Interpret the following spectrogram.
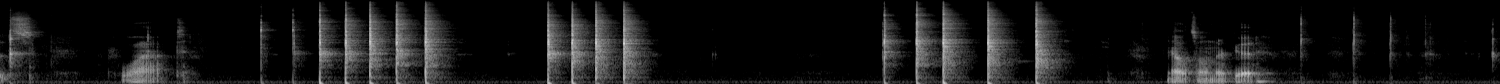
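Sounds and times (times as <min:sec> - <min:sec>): hammer striking steel pin: 0:02.9 - 0:04.5, 0:05.5 - 0:06.6, 0:08.8 - 0:10.7.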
